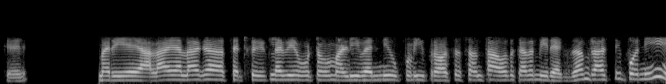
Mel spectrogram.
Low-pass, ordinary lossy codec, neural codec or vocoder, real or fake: 3.6 kHz; AAC, 32 kbps; none; real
